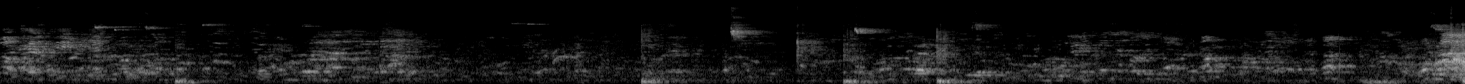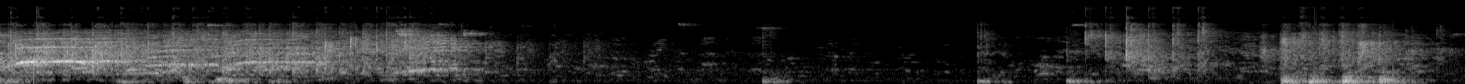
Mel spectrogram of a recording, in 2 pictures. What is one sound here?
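Young players shout to each other in an echoing gym.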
